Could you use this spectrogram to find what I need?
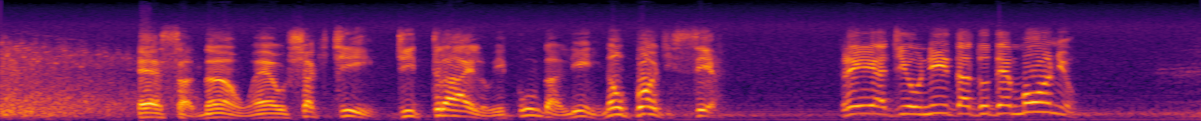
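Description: A young man speaks tensely.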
